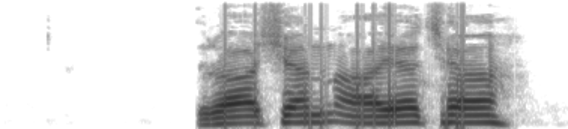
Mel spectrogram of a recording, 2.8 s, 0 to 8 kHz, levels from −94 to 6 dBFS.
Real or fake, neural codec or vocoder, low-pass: real; none; 7.2 kHz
